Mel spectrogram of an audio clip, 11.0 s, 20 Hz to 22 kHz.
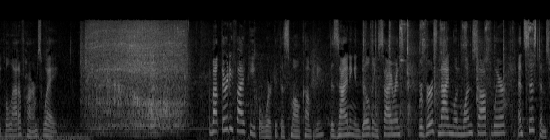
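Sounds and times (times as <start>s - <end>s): power tool hissing: 1.6s - 3.8s.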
